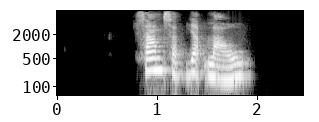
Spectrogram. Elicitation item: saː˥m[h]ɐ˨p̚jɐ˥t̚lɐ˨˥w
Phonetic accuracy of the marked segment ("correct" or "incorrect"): incorrect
